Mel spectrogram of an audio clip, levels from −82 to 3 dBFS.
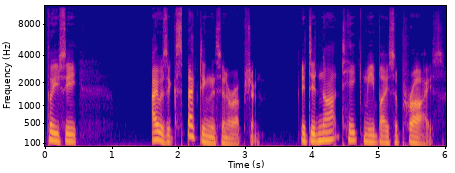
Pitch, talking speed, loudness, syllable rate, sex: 125 Hz, 150 wpm, -21 LUFS, 5.2 syllables/s, male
